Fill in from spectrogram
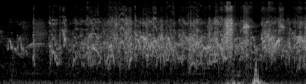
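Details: A short burst of budgerigar chatter: quick squeaky chirps and scratchy squawks running together, with one low thud near the end.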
